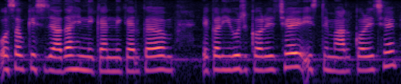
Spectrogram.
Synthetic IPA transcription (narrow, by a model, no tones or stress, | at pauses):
osəbkit͡ʃʰd͡ʒjad̪aɦinikalnikalkəɾ | ekəɾjud͡ʒkɔɾɛt͡ʃʰɛḭst̪emalkɔɾɛt͡ʃʰɛ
